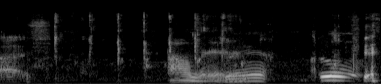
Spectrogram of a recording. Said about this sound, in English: I'm drinking a cup of water.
